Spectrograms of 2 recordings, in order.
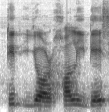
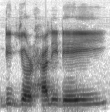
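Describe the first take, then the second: First: "holidays" said with a clear final s sound; "did your holidays" ending in a hissed s; with plural s. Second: "holiday" said without the final s, slip before correcting; "did your holiday" with holiday ending on the vowel, no s; missing plural s. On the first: Teacher correcting her own slip: "holidays" with the s. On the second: Teacher slips, about to correct herself: "holiday" without s. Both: Shown as a demonstration. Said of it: "ini kurang S ya".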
